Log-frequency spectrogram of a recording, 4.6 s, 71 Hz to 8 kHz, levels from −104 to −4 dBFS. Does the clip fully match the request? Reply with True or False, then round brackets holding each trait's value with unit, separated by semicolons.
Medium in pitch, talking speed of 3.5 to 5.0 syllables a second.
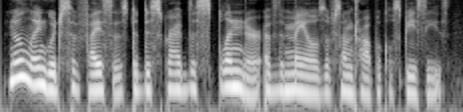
False (180 Hz; 5.5 syllables/s)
